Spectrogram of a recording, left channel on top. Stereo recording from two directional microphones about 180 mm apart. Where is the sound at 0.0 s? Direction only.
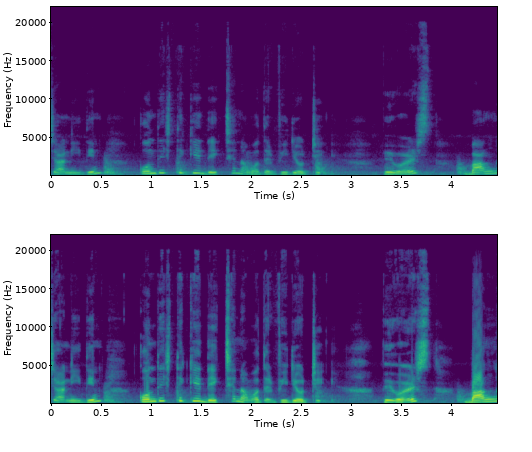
40° right (ahead or behind).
